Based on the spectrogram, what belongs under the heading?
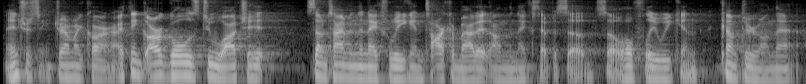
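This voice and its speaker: A man with a bright, forward voice hosts a casual movie podcast. He talks in a loose, chatty way, with the sound of an empty room around him. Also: on the low side, flat delivery, brisk, vocal fry. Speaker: podcast host. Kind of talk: casual film podcast chat.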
